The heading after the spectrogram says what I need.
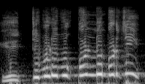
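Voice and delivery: dad gasping at the size of the tax book; amazed question. Retold or imitated. (बहुत ऊँची आवाज़ में हैरानी)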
